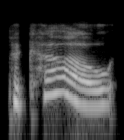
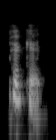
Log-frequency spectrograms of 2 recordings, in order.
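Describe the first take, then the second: First: The word ends with an 'oh' sound. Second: The word ends with an 'it' sound. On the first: This is the British way of saying it. "the, uh, British, um, pronunciation" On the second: This is the American way of saying it. "they also pronounce it in America"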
